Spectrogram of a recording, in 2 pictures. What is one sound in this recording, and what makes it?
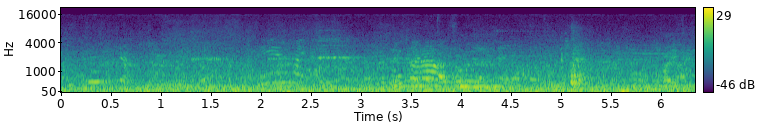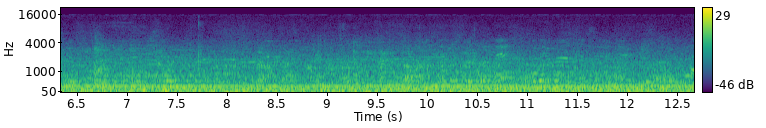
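Young men and women chat casually nearby.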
